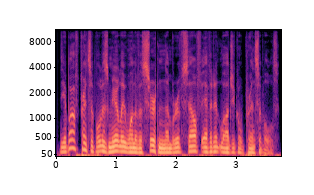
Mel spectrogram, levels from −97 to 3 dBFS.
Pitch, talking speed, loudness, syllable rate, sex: 115 Hz, 240 wpm, -15 LUFS, 8.4 syllables/s, male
